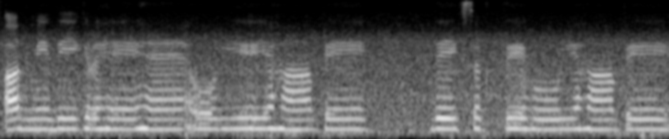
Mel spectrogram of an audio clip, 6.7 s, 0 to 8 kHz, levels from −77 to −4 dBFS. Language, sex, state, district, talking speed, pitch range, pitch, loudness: Hindi, male, Haryana, Jhajjar, 115 wpm, 215-225 Hz, 220 Hz, -19 LUFS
